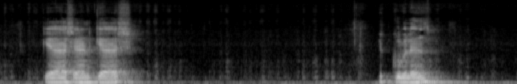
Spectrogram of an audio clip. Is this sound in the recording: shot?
no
